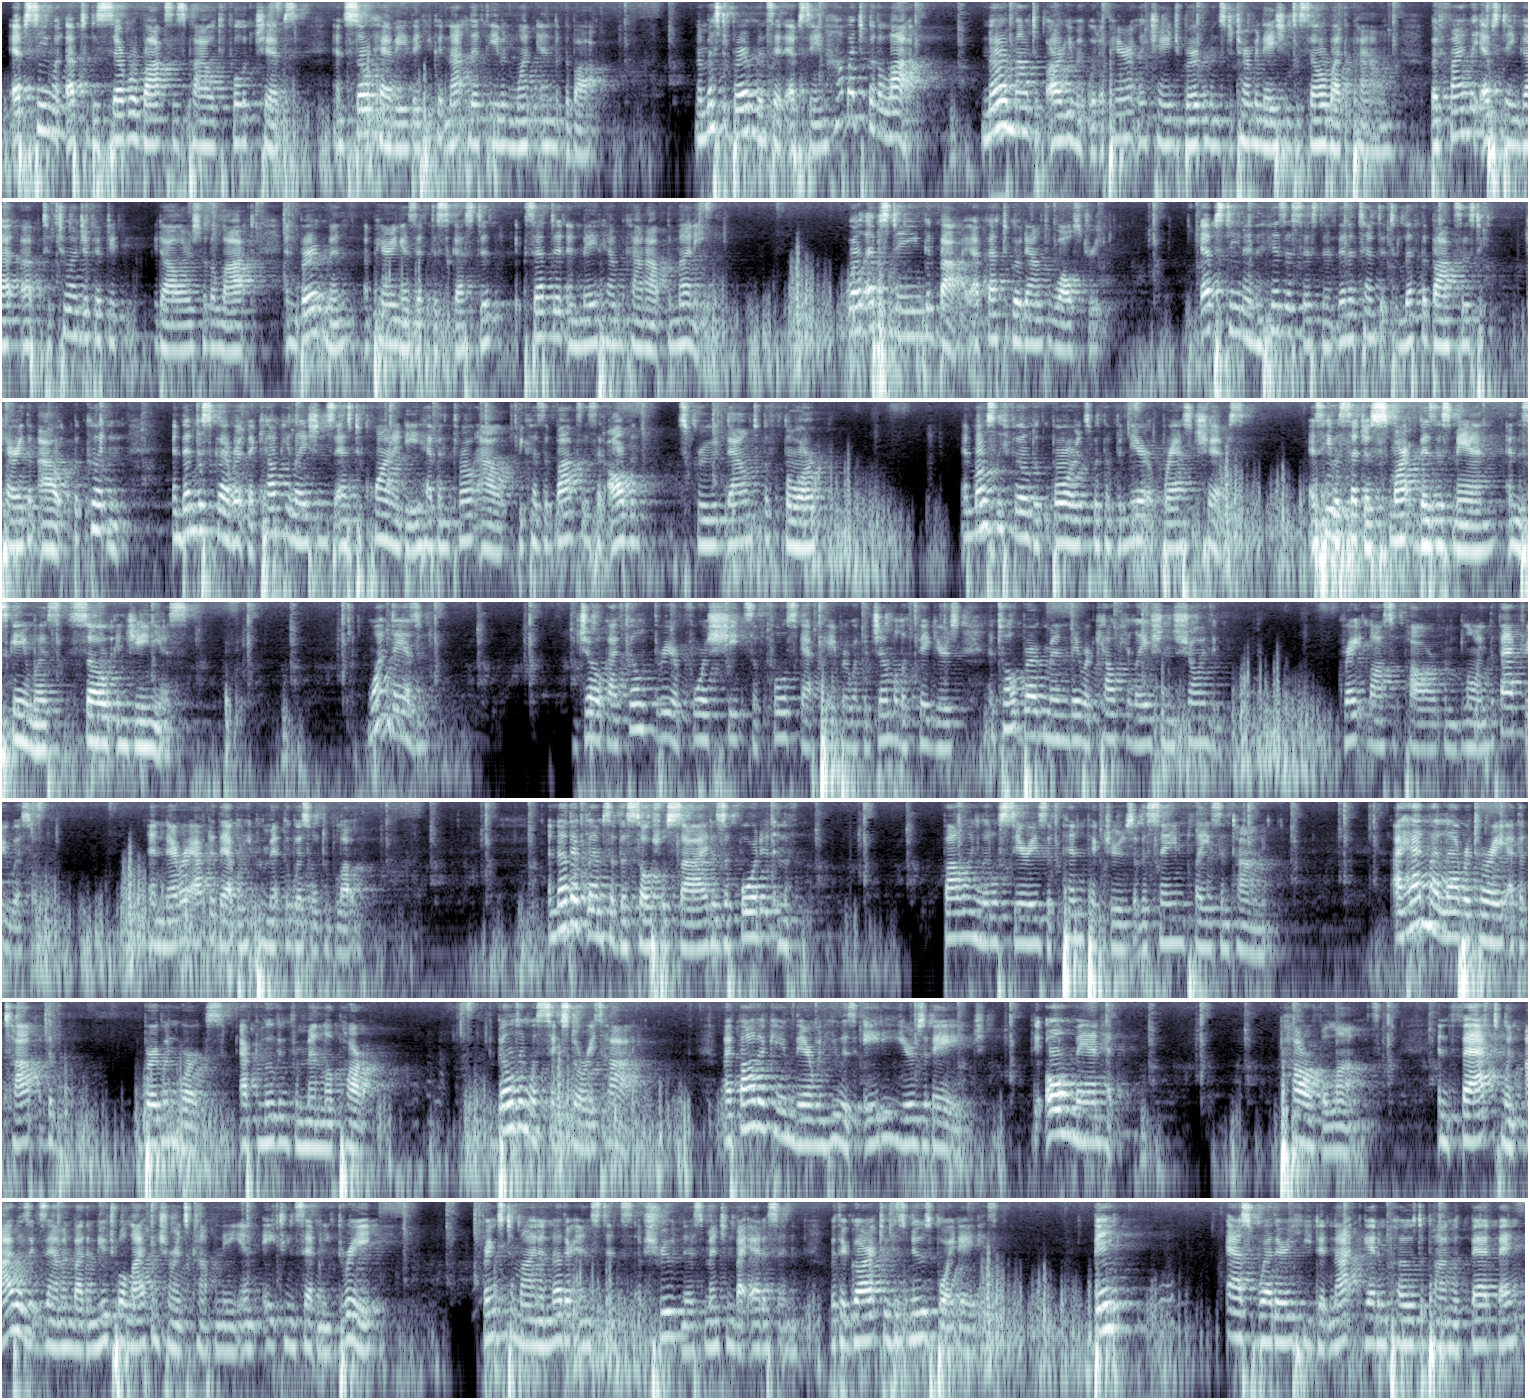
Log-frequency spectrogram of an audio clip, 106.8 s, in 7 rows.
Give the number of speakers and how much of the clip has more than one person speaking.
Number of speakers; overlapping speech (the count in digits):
1, no overlap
